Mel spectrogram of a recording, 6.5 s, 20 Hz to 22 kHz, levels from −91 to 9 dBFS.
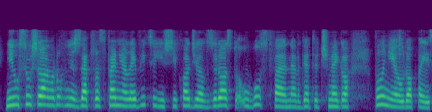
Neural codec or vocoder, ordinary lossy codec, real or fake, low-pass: codec, 16 kHz, 1.1 kbps, Voila-Tokenizer; none; fake; 7.2 kHz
